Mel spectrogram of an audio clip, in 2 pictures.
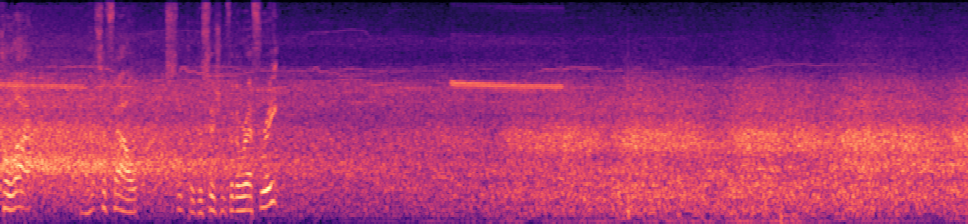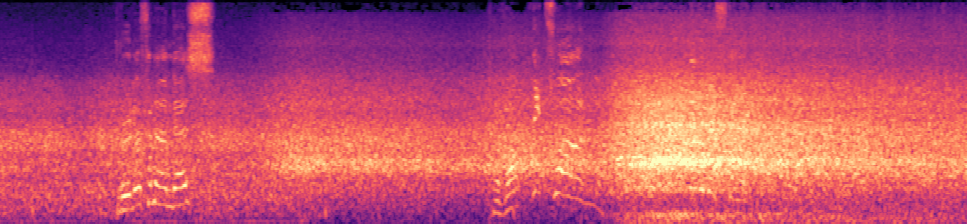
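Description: A large stadium crowd cheers steadily and swells into a loud roar.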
